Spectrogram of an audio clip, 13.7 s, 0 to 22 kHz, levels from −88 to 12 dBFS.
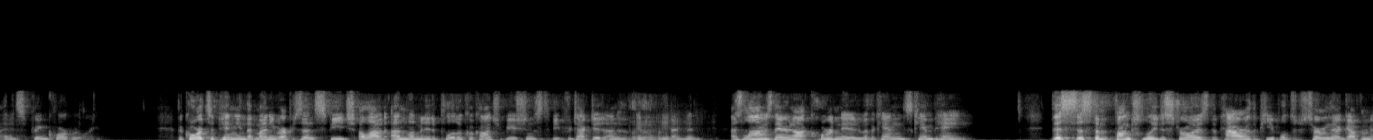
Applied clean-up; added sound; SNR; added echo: neural mask model DeepFilterNet 3.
